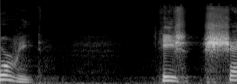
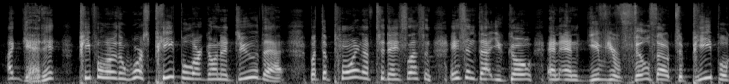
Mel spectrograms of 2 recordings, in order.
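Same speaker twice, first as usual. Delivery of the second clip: normal talking voice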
